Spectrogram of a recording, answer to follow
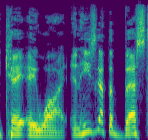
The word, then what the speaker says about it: Kay: I have a guest on and I'm like, how do I say your name? It's literally Kay.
